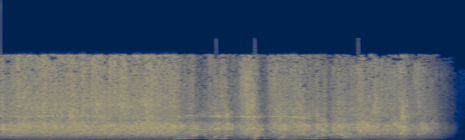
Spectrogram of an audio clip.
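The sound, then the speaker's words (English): Loud, steady audience applause fills the whole stretch, a dense wash of clapping, while a voice speaks over it midway through before the clapping cuts off at the end. “So that, you hear the applause on that one.”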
